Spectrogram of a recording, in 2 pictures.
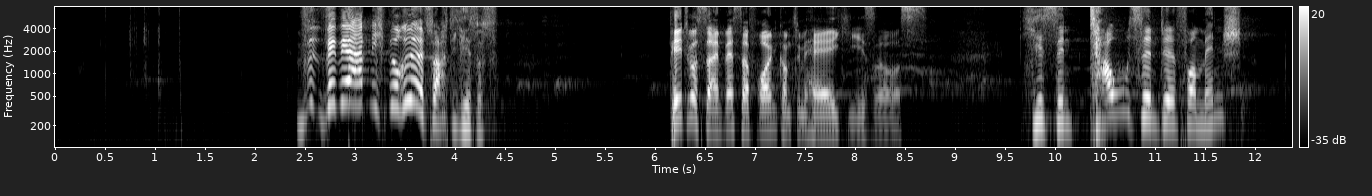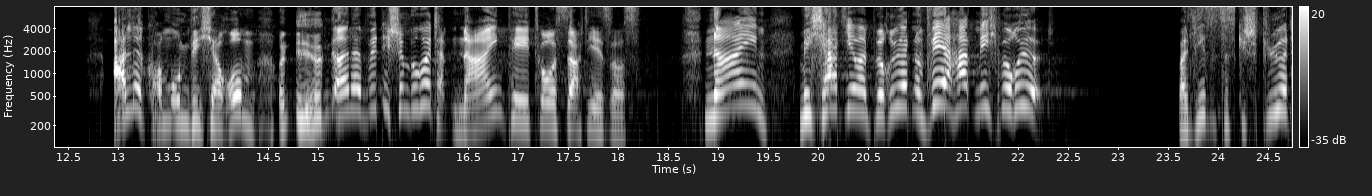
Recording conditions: large echoing room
